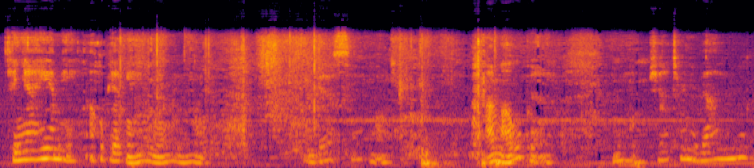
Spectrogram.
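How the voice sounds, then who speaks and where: Female vlogger, forties, hushed and gravelly, hesitant reflective chat, muffled recording with faint noise. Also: on the low side, animated, measured pace, pauses often. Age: 40s. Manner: hushed, keeping voice down so as not to wake others; hesitant, digressive. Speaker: video channel host. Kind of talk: rambling reflective casual chat to viewers. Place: at home, quiet dark room. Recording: dull lo-fi audio with faint background noise.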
